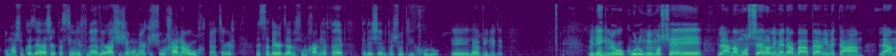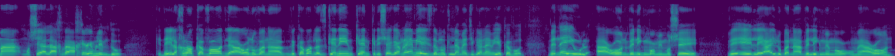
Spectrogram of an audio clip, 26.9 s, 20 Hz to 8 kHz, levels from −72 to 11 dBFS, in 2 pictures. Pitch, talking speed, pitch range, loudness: 165 Hz, 155 wpm, 145-190 Hz, -17 LUFS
